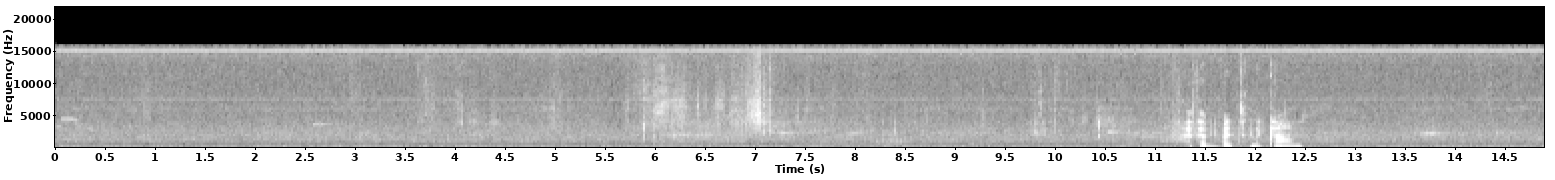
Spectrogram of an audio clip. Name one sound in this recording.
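Thread rustles softly as it is pulled through thick fabric.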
